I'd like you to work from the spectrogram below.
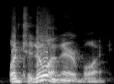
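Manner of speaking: lightly voiced stern superintendent; camp superintendent's deep voice. Superintendent catches the boy at the canoe, mildly gruff. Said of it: "I hear this deep voice".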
